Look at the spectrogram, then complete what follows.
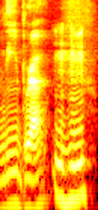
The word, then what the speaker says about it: libre: So sometimes I will add the word libre, which is a French or Spanish word pronounced as if it were English.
